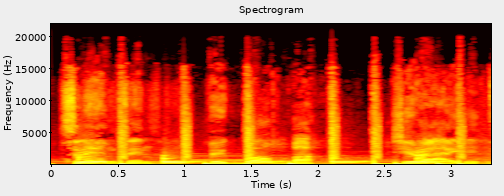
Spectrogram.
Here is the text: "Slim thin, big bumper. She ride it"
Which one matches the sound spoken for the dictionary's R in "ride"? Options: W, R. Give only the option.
R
